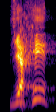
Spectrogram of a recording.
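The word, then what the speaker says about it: יחיד: Por ejemplo, hay uno que se llama uno y se pronuncia Yahid, es la H 3173, Yahid.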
